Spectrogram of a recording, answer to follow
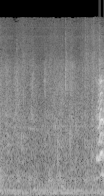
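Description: A dog giving a short, high whine near the end, over a quiet steady background.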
